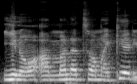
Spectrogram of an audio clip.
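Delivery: usual speaking voice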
